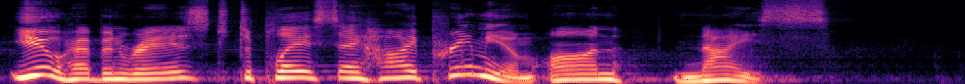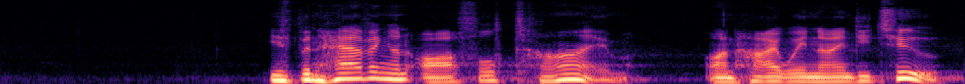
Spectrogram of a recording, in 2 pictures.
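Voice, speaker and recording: Man narrating a story with lively pitch. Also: in a large hall. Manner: measured, vivid storytelling. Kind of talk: scripted second-person narration.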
